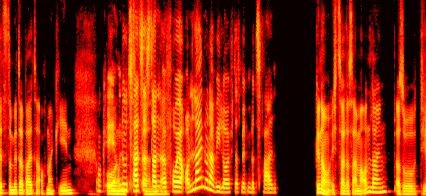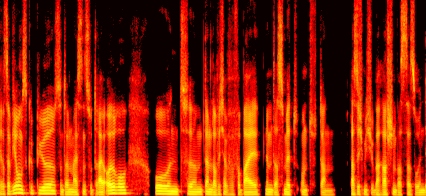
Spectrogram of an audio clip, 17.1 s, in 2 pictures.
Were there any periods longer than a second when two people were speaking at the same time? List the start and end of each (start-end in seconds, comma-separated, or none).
2.1-3.4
